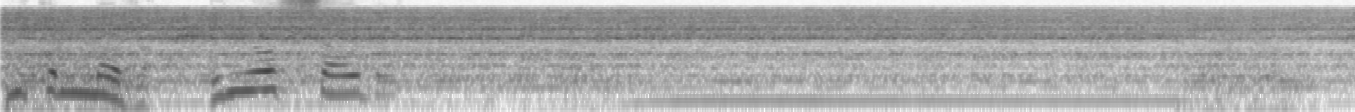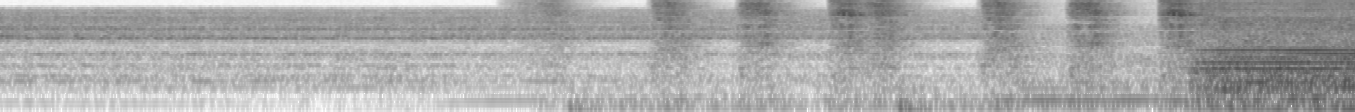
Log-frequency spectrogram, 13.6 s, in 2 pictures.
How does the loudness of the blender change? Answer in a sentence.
The loudness of the blender goes down.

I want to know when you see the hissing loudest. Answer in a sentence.
The loudest moment of the hissing is at 13 seconds.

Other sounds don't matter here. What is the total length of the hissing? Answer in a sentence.
The hissing can be heard for 4 seconds in total.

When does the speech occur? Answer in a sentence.
The speech can be heard from 0.0 to 2.0 s.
